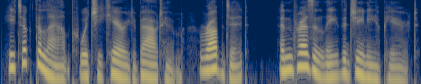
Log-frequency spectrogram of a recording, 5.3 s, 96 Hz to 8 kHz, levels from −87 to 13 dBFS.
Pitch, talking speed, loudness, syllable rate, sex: 160 Hz, 180 wpm, -18 LUFS, 5.2 syllables/s, female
